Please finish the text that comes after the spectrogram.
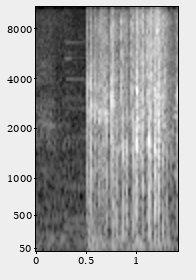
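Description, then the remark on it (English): Crisp riffling of a deck of tarot cards starting abruptly after a moment of quiet, a dense flurry of papery flicks that continues steadily to the end. “soon as I went shuffling the cards and like stuff just went to follow that like, they just started flying.”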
